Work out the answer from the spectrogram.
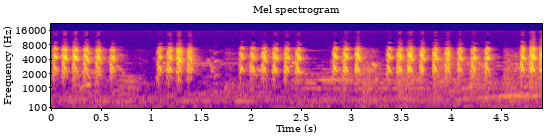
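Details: A kept myna repeats quick, high-pitched chirp trains, steady clusters of five to nine notes with brief gaps, some faint lower tones underneath.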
